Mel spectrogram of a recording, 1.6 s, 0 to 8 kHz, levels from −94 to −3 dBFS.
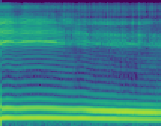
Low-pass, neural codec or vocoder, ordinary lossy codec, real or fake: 7.2 kHz; none; none; real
